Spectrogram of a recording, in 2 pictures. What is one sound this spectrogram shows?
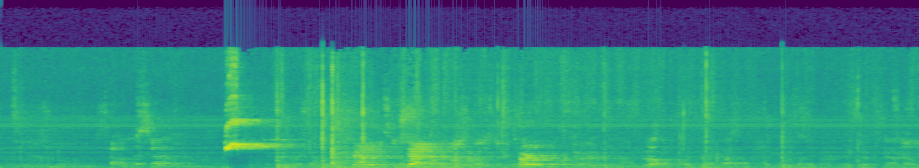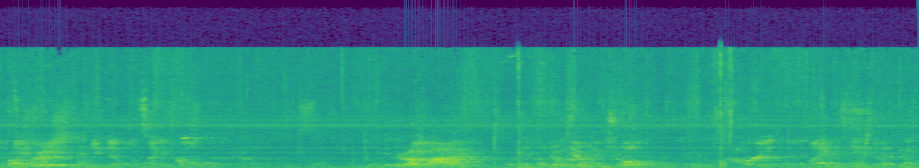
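Wrestlers' bodies thud and scuffle on a mat.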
